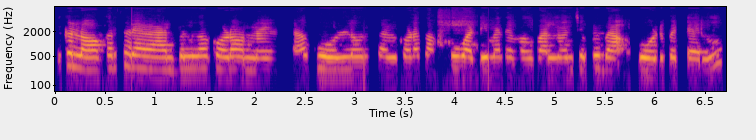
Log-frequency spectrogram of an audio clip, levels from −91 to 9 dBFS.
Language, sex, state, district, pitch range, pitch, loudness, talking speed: Telugu, female, Andhra Pradesh, Visakhapatnam, 235-255 Hz, 245 Hz, -19 LUFS, 160 wpm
